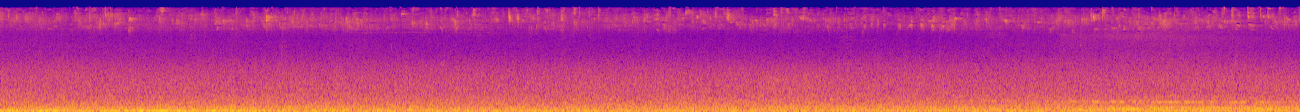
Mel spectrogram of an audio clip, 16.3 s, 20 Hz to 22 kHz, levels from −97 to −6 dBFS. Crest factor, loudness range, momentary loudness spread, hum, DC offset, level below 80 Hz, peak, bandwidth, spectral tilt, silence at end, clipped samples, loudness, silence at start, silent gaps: 14 dB; 3 LU; 4 LU; none; under 0.1%; -28 dBFS; -8 dBFS; 17 kHz; -6 dB/octave; 0 s; under 0.1%; -24 LUFS; 0 s; none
